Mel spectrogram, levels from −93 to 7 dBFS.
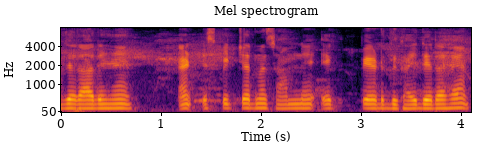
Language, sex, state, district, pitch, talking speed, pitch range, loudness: Hindi, male, Chandigarh, Chandigarh, 150 Hz, 205 wpm, 145-155 Hz, -19 LUFS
